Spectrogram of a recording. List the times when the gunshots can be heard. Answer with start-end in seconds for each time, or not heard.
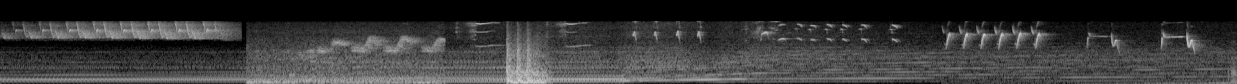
5.0-5.5.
